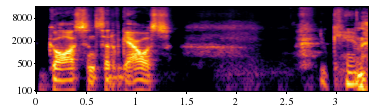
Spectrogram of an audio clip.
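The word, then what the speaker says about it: Gauss: I know it's wrong I know it's German the correct pronounce would be gaus riceful yeah oh is that is that why oh okay I like both of them I really like Goss rifle gaus rifles sound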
